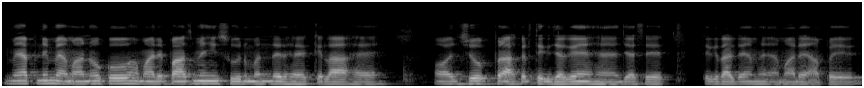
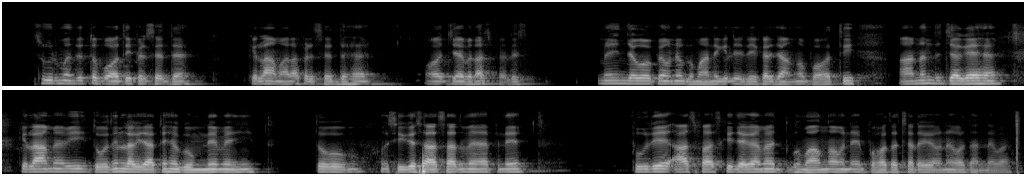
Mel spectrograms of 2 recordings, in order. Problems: background sounds at intervals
